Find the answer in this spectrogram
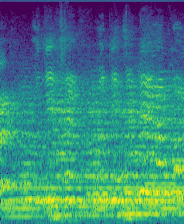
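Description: Operatic singing with a chorus over an opera orchestra, in held notes with vibrato.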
